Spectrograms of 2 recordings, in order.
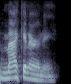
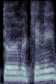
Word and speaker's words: McInerney: Todd McInerney. That's how you say his name. – McInerney. – I've been reading it forever. And I was like, Durr McKinney, but McInerney. That's right.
